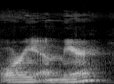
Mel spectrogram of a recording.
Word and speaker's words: Ori Amir: All right, so today in Mongo's House, I have Ori Amir. Did I say that right? – Yeah. You said it perfectly.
